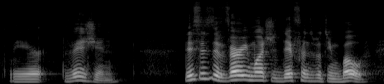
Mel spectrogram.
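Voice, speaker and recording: Someone with a non-native accent speaks on a very clean recording with a silent background. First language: not English. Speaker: content creator. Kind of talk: screen-share tutorial. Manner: halting, many self-corrections; casual.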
